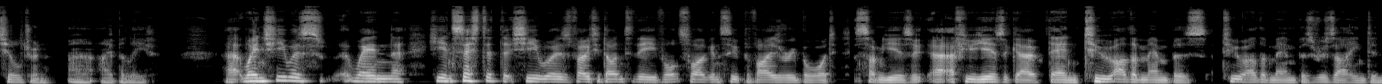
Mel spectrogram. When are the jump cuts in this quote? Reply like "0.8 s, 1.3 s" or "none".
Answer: none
